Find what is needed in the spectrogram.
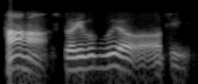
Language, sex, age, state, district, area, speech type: Odia, male, 45-60, Odisha, Rayagada, rural, conversation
